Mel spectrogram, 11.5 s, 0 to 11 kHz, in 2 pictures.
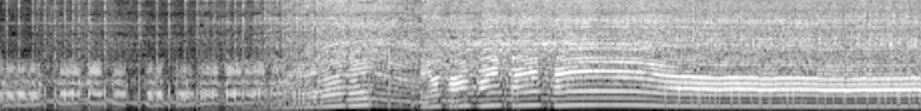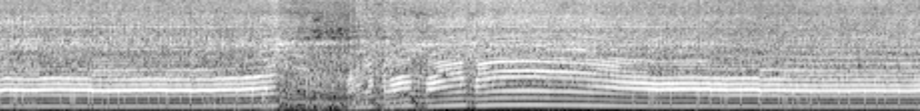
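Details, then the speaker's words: Sachs Dolmar 43cc chainsaw with timing issues; it snaps to a high, steady scream that holds firm while cutting, drops, then climbs cleanly again, running strong. "Listen up of a 43 C shot. When this lights up, she lights up good."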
